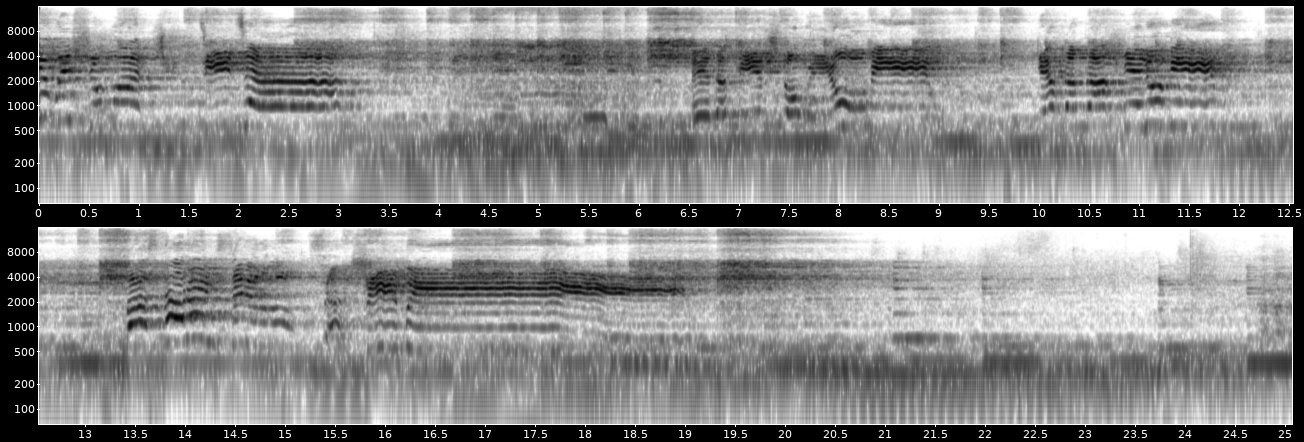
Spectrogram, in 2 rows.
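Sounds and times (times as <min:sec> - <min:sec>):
girl singing with vibrato: 0:00.0 - 0:03.8, 0:06.4 - 0:09.4, 0:10.0 - 0:12.1, 0:13.3 - 0:19.6
instrumental accompaniment: 0:00.0 - 0:25.0.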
